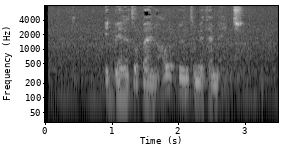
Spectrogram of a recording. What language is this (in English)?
Dutch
